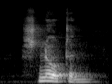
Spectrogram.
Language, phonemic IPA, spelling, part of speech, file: Dutch, /ˈsnoː.tə(n)/, snoten, verb, Nl-snoten.ogg
- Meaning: inflection of snuiten: 1. plural past indicative 2. plural past subjunctive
